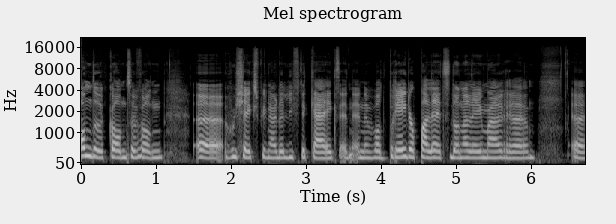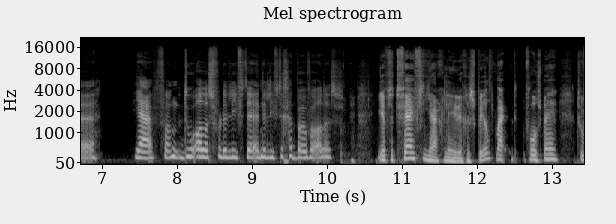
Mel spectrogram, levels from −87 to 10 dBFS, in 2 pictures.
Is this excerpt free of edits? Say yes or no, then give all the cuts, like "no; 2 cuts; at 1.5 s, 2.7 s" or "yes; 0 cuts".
yes; 0 cuts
